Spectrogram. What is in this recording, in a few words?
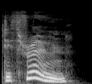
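"dethrone", British English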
